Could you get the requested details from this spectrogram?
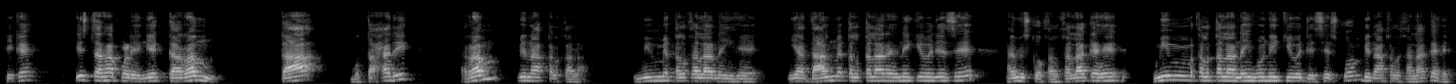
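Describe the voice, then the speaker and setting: A male religious reading teacher running an online class, patiently modelling and correcting syllables slowly. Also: a little high.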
